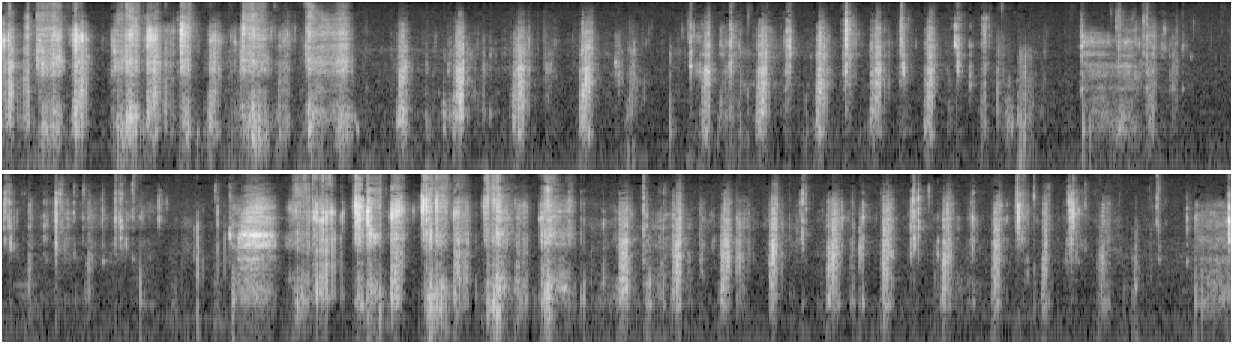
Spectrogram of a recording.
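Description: A person chewing a mouthful of spicy enoki mushrooms: a quick, continuous run of short chewing clicks.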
